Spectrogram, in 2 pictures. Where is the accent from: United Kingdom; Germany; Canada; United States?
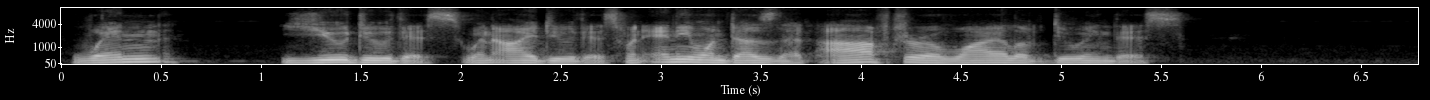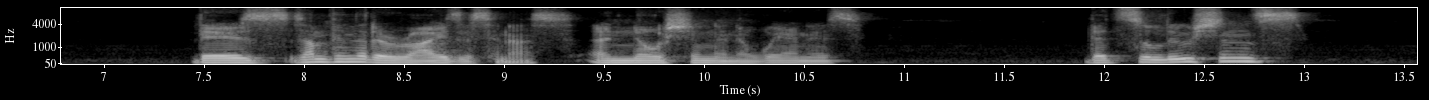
Germany; moved away; also born or lived in Paraguay; growing up in Germany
